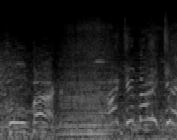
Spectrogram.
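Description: Movie car-chase soundtrack: a steady vehicle engine rumble under dialogue, with a man's voice speaking over it.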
